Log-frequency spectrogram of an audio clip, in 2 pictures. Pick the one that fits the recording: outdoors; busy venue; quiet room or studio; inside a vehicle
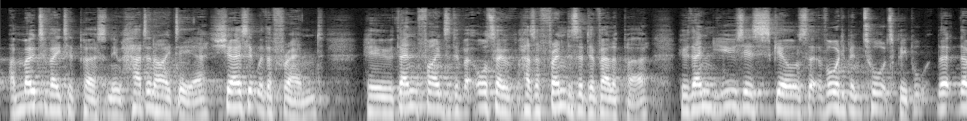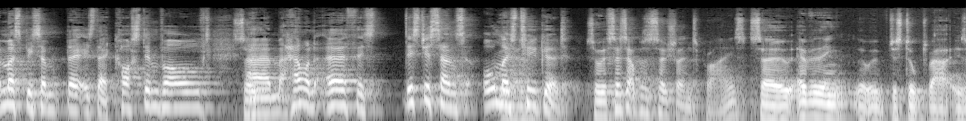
busy venue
